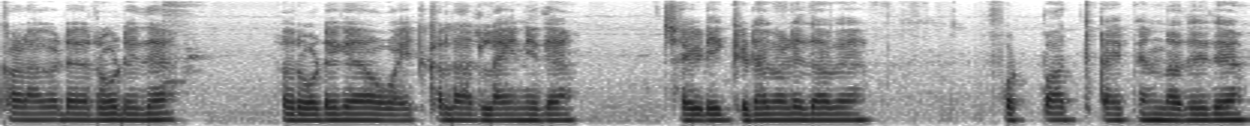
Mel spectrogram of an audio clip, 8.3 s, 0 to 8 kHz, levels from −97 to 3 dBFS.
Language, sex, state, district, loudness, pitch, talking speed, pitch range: Kannada, male, Karnataka, Bellary, -13 LUFS, 145 Hz, 115 wpm, 145-150 Hz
